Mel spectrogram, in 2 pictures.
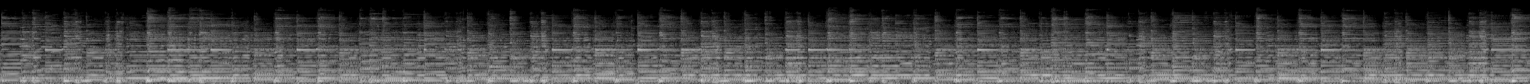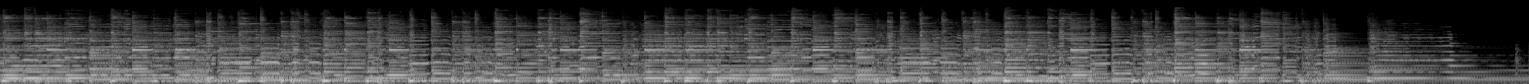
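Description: Fiddle and acoustic guitar playing an old-time fiddle tune together, the guitar strumming a steady rhythm under the fiddle melody. About a second before the end the tune stops and a last chord rings out.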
